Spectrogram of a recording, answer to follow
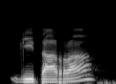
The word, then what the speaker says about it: guitarra: la es muda en este caso guerra leopardo guitarra águila guerra de pardo guitarra águila último la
